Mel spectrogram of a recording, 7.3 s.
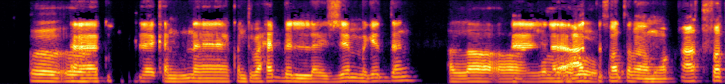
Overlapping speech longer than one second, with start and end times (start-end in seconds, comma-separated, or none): none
